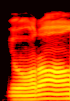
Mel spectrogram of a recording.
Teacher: Ra-nya itu adalah mad tabi'i bertemu hamzah di dalam satu kata. Maka hukumnya mad wajib muttasil. Dibaca 6 harakat. Yura'un. Panjang ya, 6 ketukan.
